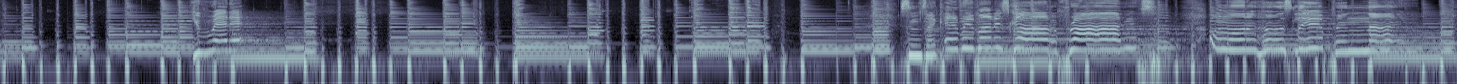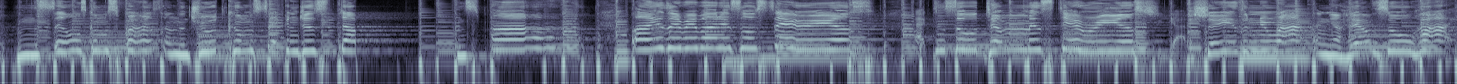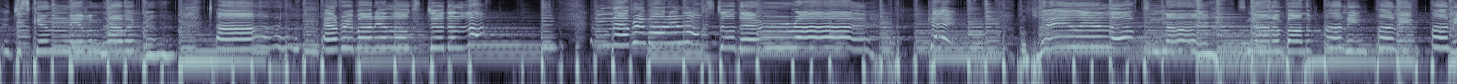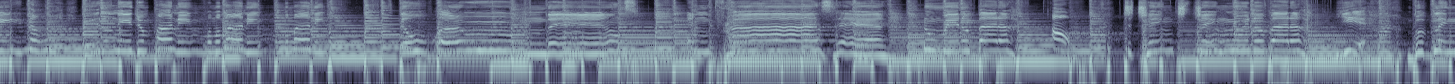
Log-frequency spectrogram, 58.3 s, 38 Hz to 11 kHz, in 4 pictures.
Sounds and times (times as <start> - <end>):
Music: 0.0 - 58.2.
